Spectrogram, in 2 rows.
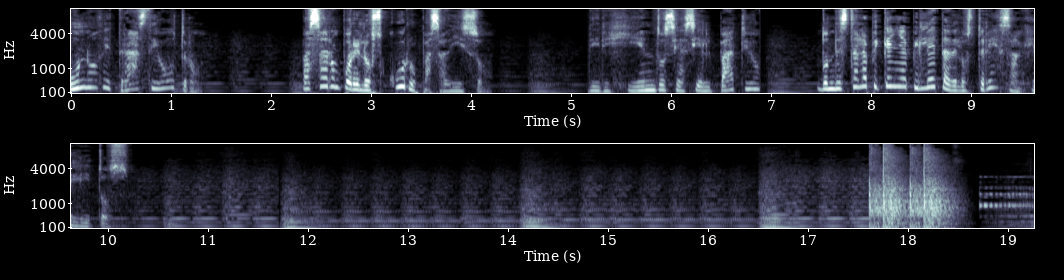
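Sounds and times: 
speech: 0.0s - 1.4s, 2.2s - 4.3s, 5.2s - 10.7s
dull knocks on a door in a dark passageway: 17.6s - 18.6s.

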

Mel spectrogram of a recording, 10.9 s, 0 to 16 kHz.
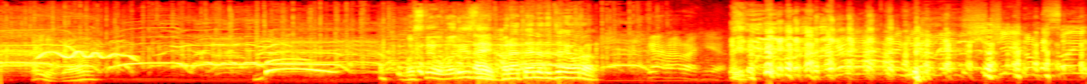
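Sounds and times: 
crowd applauding a guest: 0.0s - 6.8s
speech: 0.3s - 1.1s, 2.6s - 10.8s
laughter: 3.8s - 5.6s, 7.3s - 10.8s.

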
